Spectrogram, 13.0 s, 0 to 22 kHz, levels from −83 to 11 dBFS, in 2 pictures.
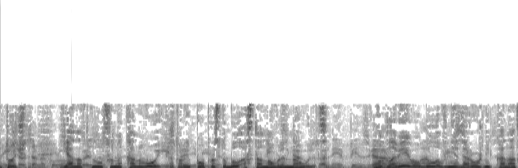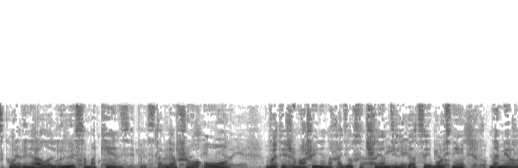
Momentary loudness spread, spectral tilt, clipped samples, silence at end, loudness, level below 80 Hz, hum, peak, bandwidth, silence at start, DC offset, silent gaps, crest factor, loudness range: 9 LU; -6.5 dB/octave; under 0.1%; 0 s; -13 LUFS; -34 dBFS; none; 0 dBFS; 8.8 kHz; 0 s; under 0.1%; none; 12 dB; 2 LU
